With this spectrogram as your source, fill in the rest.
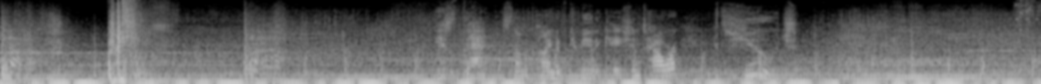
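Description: Footsteps thud quickly on a hard metal floor.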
